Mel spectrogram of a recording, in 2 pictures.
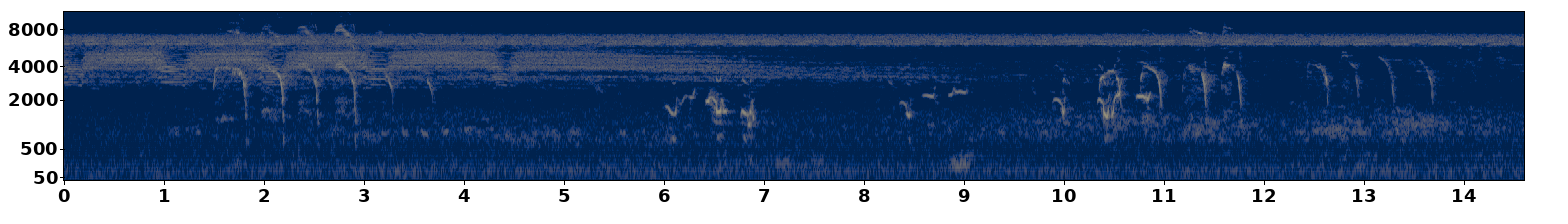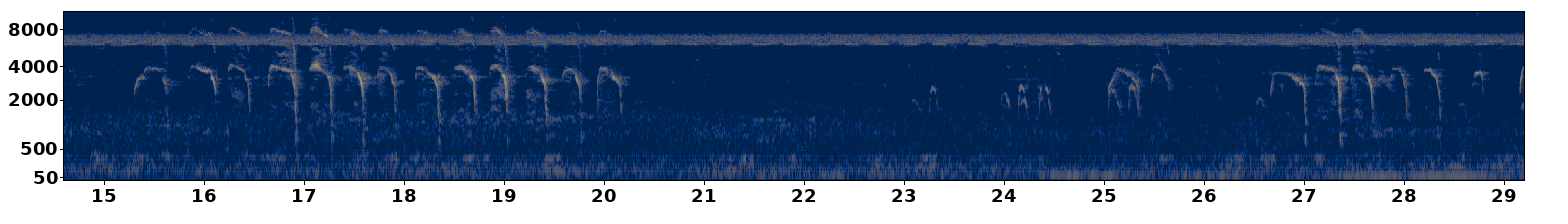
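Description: Young turkeys peeping in quick runs of short, falling whistled notes, several a second, the busiest runs about ten seconds in, in the middle and near the end. A steady high-pitched drone runs underneath.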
